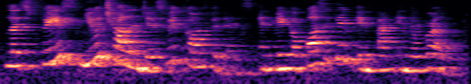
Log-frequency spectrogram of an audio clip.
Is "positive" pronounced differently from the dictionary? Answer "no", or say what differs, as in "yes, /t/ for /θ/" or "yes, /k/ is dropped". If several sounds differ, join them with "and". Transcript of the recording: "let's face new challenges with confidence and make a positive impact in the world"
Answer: no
